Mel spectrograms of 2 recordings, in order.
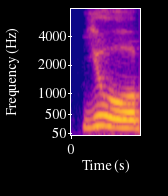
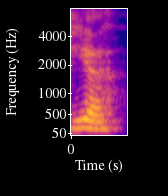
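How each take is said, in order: First: The word 'your' is said in full. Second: The word 'your' is reduced to a weak vowel.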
